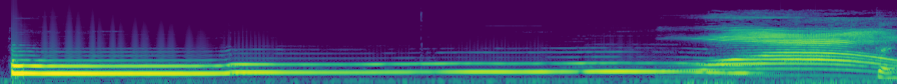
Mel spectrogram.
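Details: Husky dog waking someone up, a long steady howled tone held level for about three seconds, then rising into a brighter, strained wail before cutting off; quiet indoor background.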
